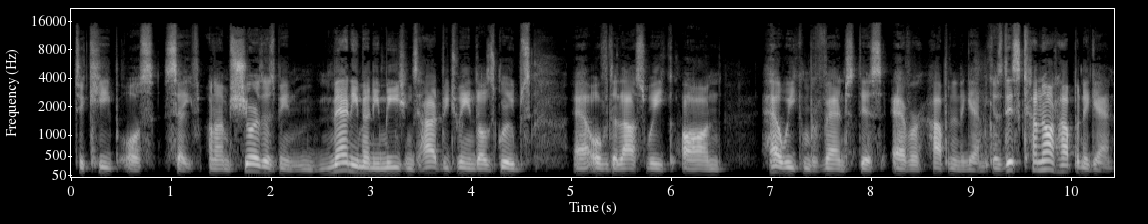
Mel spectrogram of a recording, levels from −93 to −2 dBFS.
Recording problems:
thin; somewhat; fading below 250 Hz

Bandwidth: 15 kHz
